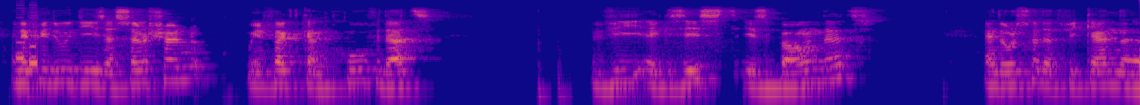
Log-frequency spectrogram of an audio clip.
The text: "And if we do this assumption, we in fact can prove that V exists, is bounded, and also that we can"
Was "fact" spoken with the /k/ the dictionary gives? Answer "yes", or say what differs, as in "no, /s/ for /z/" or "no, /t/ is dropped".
yes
